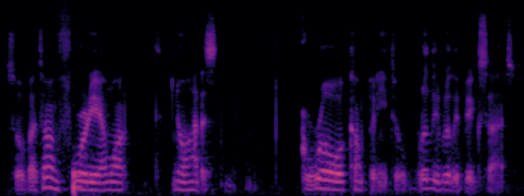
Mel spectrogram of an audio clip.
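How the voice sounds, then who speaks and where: A man's voice: on the high side, level tone, fast, creaky. A man in his thirties hosting a solo podcast, rambling candidly through the news and swearing casually. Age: 30s. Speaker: podcast host.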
